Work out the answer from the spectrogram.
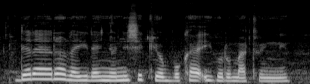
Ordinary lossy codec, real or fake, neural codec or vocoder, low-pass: none; real; none; 19.8 kHz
